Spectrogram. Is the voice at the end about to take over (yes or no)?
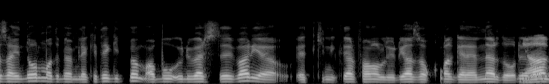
yes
